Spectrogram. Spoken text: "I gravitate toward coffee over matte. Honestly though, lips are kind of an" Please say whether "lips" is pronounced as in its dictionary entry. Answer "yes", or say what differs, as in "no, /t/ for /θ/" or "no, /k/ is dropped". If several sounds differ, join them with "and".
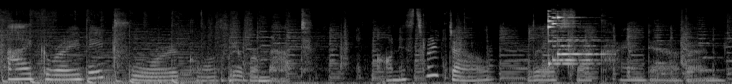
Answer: no, /p/ is dropped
